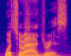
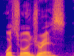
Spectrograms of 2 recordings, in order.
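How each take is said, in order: First: The stress is on the first syllable. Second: The stress is on the second syllable. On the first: "Ça c'est l'américain" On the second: "Ça c'est l'anglais"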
